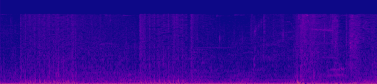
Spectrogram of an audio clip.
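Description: Loud, continuous gunfire from a video game, a dense clatter of shots with sharp louder cracks scattered throughout, running steadily for several seconds.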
